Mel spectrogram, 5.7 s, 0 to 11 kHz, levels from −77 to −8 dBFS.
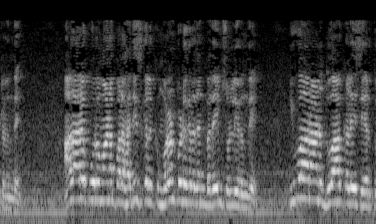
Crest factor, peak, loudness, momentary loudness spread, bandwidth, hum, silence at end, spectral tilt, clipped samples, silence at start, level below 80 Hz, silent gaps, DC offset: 14 dB; -8 dBFS; -22 LUFS; 16 LU; 8.8 kHz; none; 0 s; -4 dB/octave; under 0.1%; 0 s; -50 dBFS; none; under 0.1%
